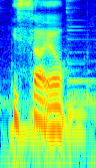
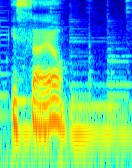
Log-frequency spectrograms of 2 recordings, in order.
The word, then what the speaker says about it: 있어요: So we have it, 요, which is pronounced 있어요, 있어요, 있어요.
